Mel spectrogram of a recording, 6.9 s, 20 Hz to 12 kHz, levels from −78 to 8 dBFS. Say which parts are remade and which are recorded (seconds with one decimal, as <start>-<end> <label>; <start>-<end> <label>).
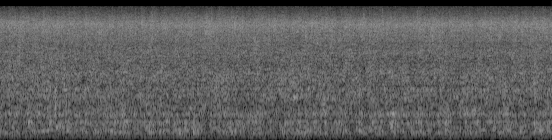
0.0-6.9 recorded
